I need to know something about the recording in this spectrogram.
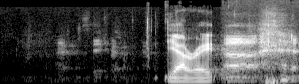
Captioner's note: student speaks off-microphone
